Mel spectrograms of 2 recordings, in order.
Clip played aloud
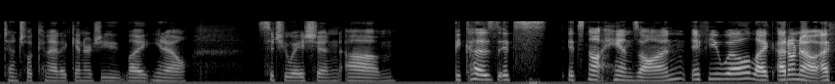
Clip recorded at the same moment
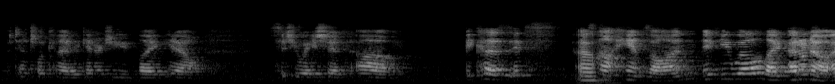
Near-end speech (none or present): present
